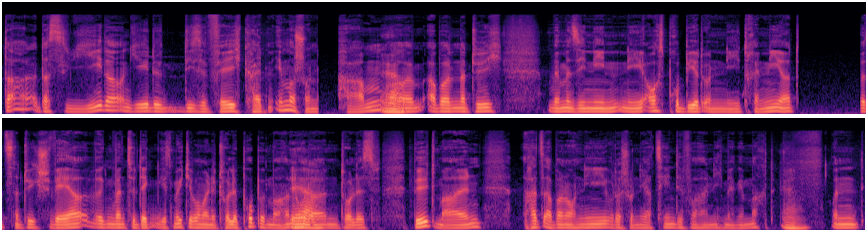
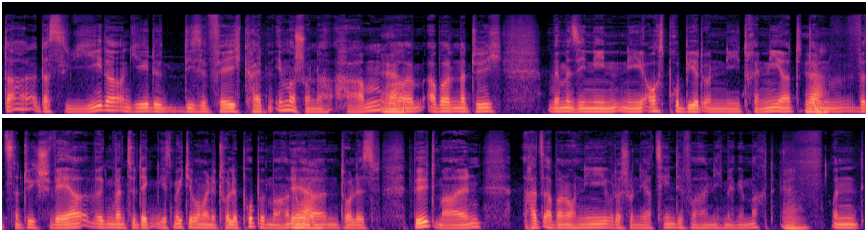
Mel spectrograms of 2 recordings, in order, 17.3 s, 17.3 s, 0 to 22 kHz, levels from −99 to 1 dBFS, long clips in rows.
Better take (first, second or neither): second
